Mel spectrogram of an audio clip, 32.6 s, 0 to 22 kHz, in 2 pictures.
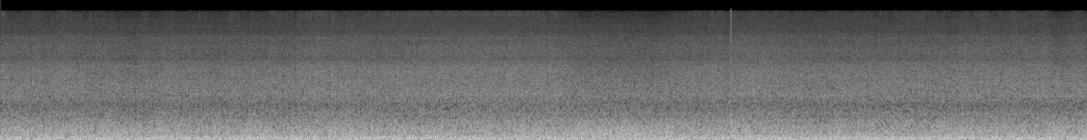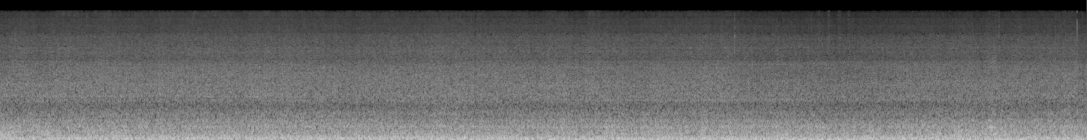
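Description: Steady wind rush with engine and tyre drone from a 2016 BMW R1200RS motorcycle cruising at road speed on a coarse chip-seal surface, even and unbroken throughout.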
